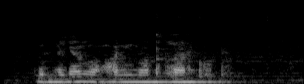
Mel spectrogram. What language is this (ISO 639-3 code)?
uzb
